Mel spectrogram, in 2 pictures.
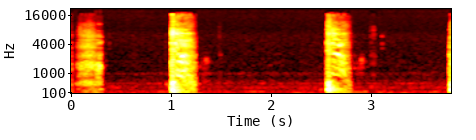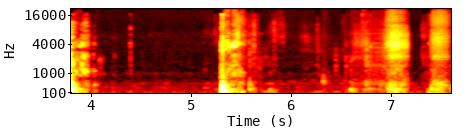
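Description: Six separate coughs from someone with a cough needing medicine, some single and some in quick pairs, spaced a second or more apart with quiet between them, fairly close but not loud.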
